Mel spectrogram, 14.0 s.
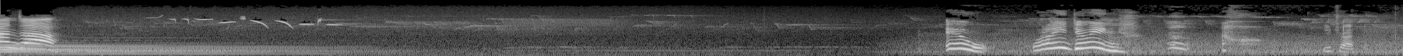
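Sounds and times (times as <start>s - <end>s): held music chord: 0.0s - 4.3s
bird chirping: 0.0s - 14.0s
faint outdoor background: 0.0s - 14.0s.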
